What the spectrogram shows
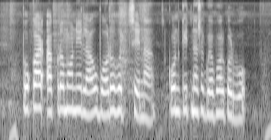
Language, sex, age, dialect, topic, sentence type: Bengali, female, 18-24, Rajbangshi, agriculture, question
